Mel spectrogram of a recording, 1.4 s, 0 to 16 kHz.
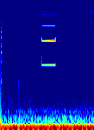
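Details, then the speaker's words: Mercedes-Benz CLS 550 AMG bought from Copart, recorded from inside the car: heavy, even low idle rumble with no knock or tick, louder than expected; no scanner codes, cause unknown. "the motor just sound really loud to me from inside the car maybe I can put it down here and let y'all hear it"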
